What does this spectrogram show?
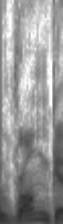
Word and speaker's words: Rangan: And when they say Rangan and not Rangan, I'm like, oh, you know how to pronounce my name.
